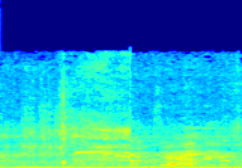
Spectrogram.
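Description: Metal shopping cart rolling over a store floor, its wheels giving a steady low rumble, with faint voices in the background.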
